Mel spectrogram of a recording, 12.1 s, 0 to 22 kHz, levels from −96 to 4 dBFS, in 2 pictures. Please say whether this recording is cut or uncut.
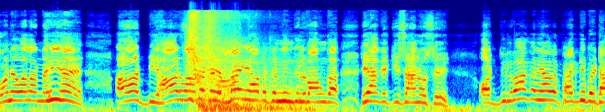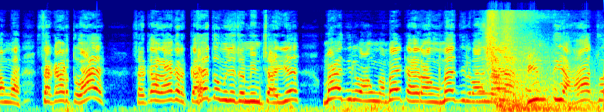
cut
